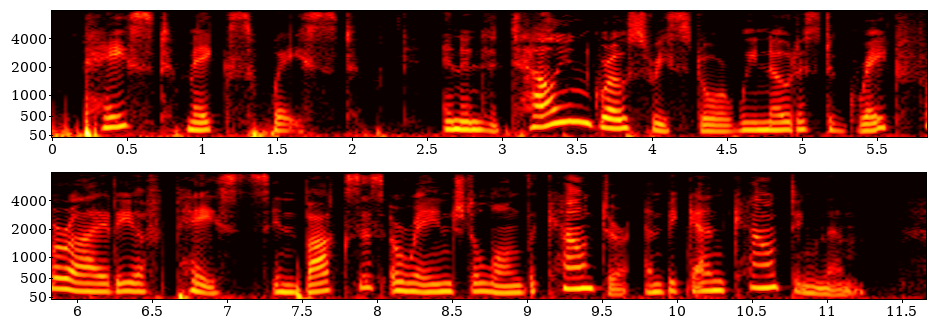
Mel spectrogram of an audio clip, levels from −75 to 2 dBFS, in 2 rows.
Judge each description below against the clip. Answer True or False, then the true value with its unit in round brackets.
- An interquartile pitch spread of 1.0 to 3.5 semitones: False (4.8 semitones)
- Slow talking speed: True (130 wpm)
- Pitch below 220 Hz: True (190 Hz)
